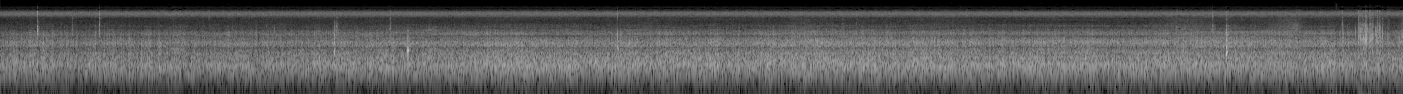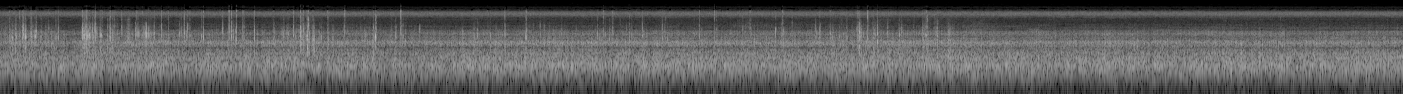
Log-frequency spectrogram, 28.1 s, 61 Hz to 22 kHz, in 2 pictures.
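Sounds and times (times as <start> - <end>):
crackles and pops of frying: 10.9 - 23.8.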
